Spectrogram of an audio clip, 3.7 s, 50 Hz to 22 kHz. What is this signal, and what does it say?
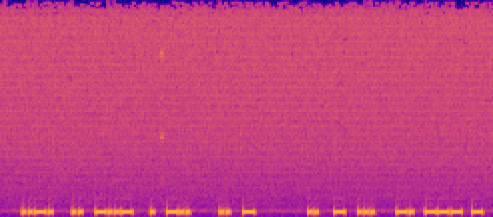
Morse code, heard as a keyed tone, about 51 wpm, spaced as for 43 wpm, 660 Hz. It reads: FIXED IT ITS NOT
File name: archived / CRSnet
